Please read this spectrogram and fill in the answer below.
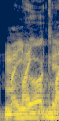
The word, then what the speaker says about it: Mallorca: Mallorca, wie sagt man eigentlich? Mallorca oder Mallorca? – Mallorca. Mallorca. Zwei L spricht man wie ein J.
